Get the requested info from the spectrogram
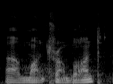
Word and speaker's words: Mont Tremblant: And I'm going to butcher the name, but it's Mont Tremblant? – Yeah. – Is that pretty close? – I certainly say Mont Tremblant.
